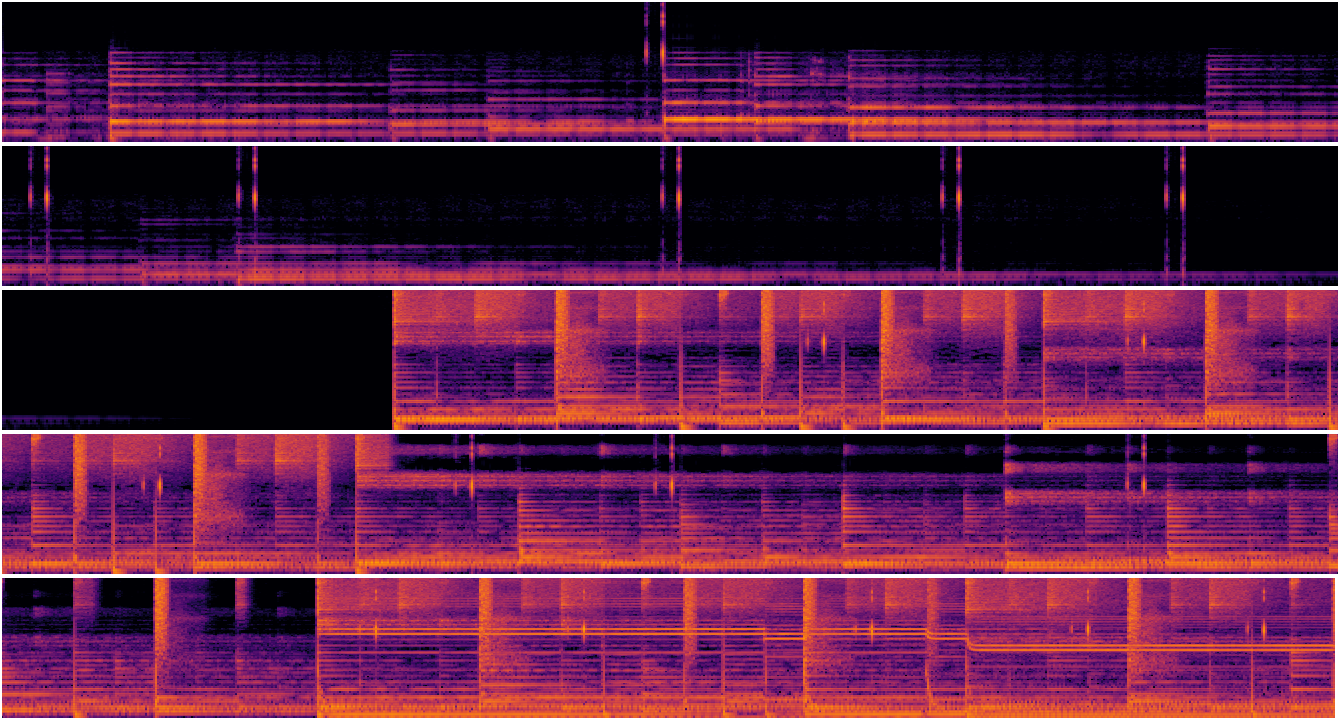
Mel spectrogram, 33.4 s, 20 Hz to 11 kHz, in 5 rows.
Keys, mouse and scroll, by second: 0.1 scroll down 1, 1.3 scroll up 1, 3.2-4.5 drag, 8.9 scroll down 1, 10.0 click, 12.2 ctrl+c, 12.5 click, 12.8 ctrl+v, 14.1 F5, 14.5 ctrl+a, 15.5 typing, 17.4 click, 18.0 scroll up 1, 19.0 click, 21.7-30.8 drag.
